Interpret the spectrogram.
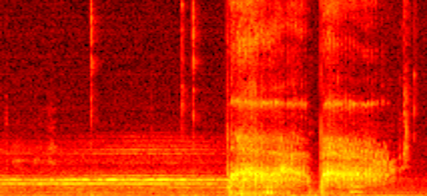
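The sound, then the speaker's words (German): A soft, steady purring hum rises into louder, raspier rolling purrs with a brief pause in between, apparently a human voice imitating a cat's purr as a sound effect for a cat spell. “Genau, ihr hört mich leise schnurren. Das ist ja ein Katzenzauber.”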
